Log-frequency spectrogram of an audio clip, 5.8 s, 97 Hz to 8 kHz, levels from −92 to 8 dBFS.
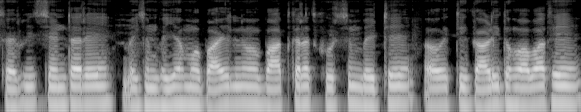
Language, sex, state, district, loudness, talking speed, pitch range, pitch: Hindi, male, Chhattisgarh, Bilaspur, -15 LUFS, 185 wpm, 125-135 Hz, 130 Hz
